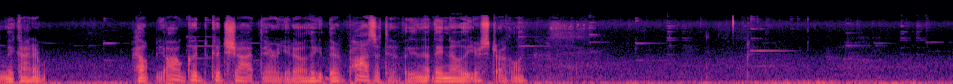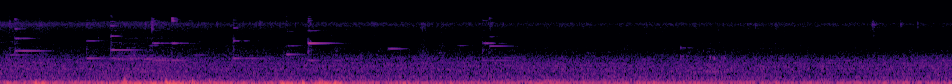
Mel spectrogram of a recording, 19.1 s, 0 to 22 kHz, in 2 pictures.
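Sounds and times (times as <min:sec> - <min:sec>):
chimes ringing lightly: 0:00.0 - 0:14.8.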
